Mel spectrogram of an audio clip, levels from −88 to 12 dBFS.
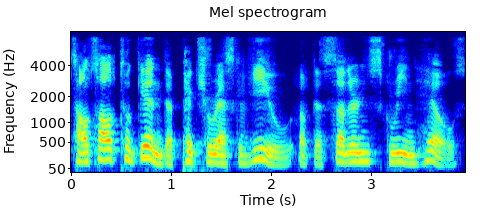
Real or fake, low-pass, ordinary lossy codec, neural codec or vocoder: real; 7.2 kHz; AAC, 32 kbps; none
